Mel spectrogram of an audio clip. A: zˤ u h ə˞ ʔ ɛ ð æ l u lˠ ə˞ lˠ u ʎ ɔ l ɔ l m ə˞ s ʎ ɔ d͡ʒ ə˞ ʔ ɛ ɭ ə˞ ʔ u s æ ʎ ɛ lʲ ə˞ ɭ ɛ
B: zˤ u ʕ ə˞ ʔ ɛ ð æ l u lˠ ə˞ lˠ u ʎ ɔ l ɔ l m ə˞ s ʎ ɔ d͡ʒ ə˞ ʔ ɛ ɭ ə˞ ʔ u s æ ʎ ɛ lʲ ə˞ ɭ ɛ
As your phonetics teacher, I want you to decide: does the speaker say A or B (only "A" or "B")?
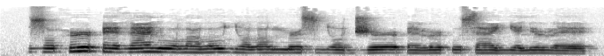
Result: A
